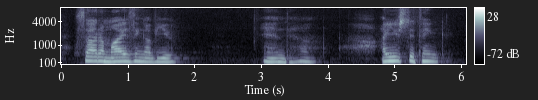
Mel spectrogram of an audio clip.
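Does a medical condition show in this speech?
Yes: cerebral palsy.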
